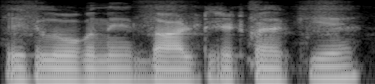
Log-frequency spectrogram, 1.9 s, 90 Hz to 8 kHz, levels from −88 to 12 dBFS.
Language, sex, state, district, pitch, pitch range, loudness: Hindi, male, Uttar Pradesh, Shamli, 105 Hz, 105-110 Hz, -21 LUFS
